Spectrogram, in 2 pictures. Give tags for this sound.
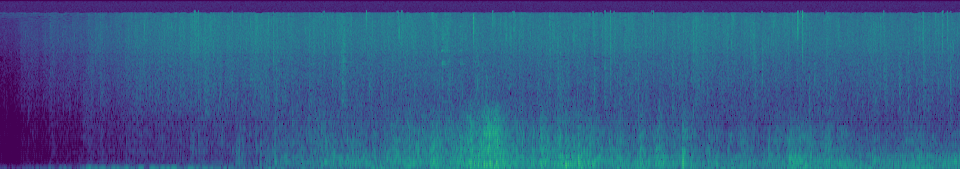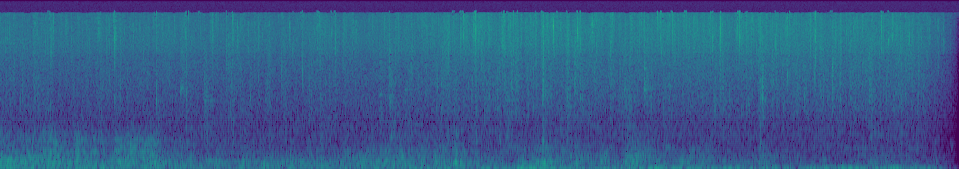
rain Storm thunder weather

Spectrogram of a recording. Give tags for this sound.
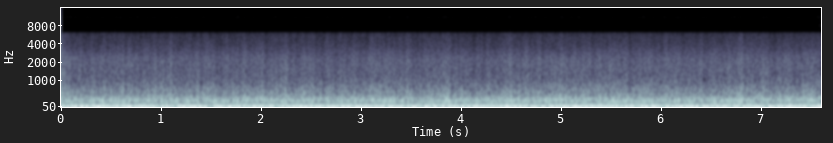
jet rocket thruster

